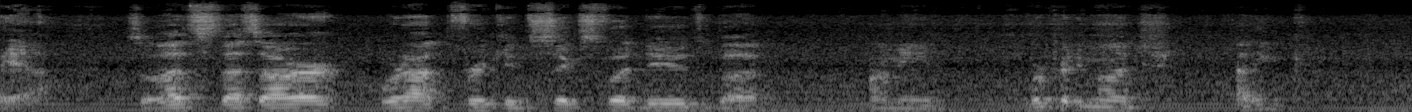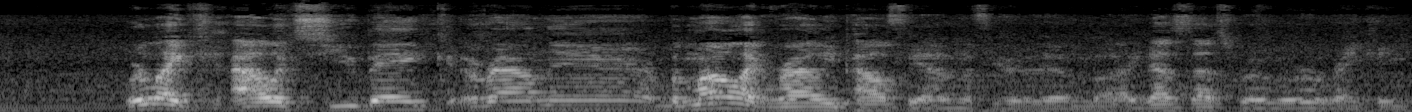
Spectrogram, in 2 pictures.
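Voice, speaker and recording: With audible room echo and noticeable background noise, a man speaks at a moderate pace, his pitch swinging very widely between long, frequent pauses. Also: fairly low pitch for a man. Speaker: fitness YouTuber. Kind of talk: casual chat. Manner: halting.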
